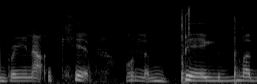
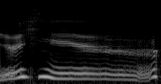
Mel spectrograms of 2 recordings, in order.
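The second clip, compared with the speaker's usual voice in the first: put-on stoned, smiling voice, pitched higher; 7 semitones higher than usual. Retelling a hospital scene with Ilya, imitating Shane high as fuck. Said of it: "high as fuck, like, smiling".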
